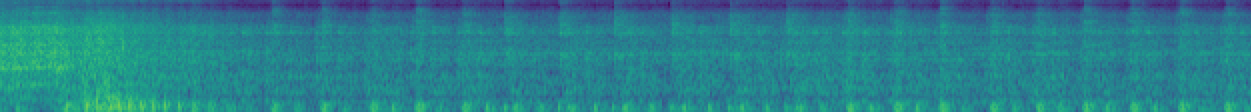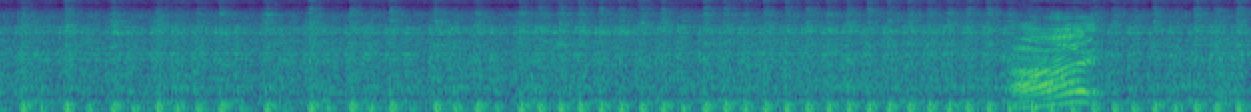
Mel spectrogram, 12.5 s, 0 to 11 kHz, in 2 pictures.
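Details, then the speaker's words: 2001 Honda Rancher 350 ATV after intake valve stuck open fixed and new carburetor fitted, idle screw turned about two turns in: steady even single-cylinder thumping idle, no misses or knocks, running smoothly while smoke burns off. "it's running all right I'm going to let it sit here and run for a little while and uh let everything burn off"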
